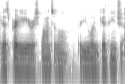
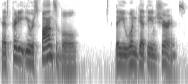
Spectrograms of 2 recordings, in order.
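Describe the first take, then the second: First: Low, fast, very soft mutter; muttering to herself. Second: Said out plainly to someone's face; direct confrontation. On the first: Clerk muttering to herself while typing, under her breath. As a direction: mumble it under your breath, barely audible. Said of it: "she's muttering to herself". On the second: Clerk facing customer head-on, openly reproachful. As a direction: repeat the mutter openly, fully voiced. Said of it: "makes direct eye contact". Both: Retold or imitated.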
